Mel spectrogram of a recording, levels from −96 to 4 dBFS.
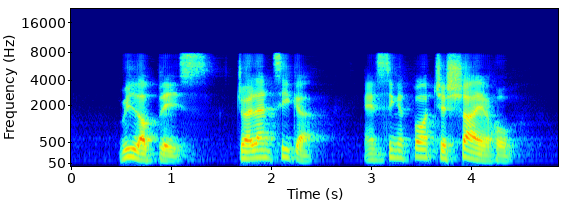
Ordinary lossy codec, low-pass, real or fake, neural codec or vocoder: none; none; fake; codec, 16 kHz, 0.7 kbps, FocalCodec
